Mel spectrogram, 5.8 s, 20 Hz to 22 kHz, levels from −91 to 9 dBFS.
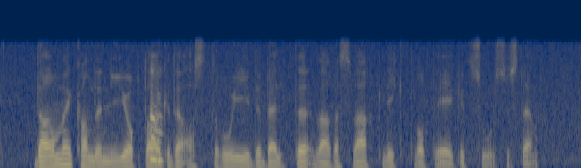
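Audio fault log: No faults detected.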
